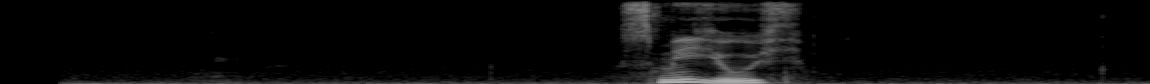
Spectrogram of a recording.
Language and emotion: Russian, neutral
